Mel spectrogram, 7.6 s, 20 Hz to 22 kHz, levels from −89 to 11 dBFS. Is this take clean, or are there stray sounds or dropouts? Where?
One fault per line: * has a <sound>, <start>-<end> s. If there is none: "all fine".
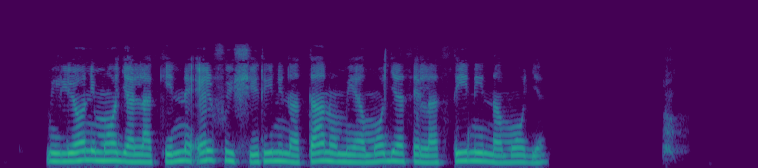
* has a bark, 6.6-6.9 s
